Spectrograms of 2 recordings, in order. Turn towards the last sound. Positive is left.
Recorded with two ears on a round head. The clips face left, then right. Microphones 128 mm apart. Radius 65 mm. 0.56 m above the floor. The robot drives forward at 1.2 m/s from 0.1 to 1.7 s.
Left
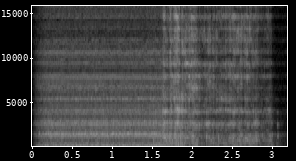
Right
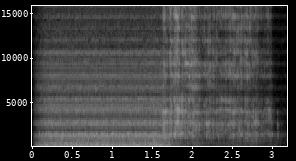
turn(degrees=30)  # may be behind; listen again after turning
